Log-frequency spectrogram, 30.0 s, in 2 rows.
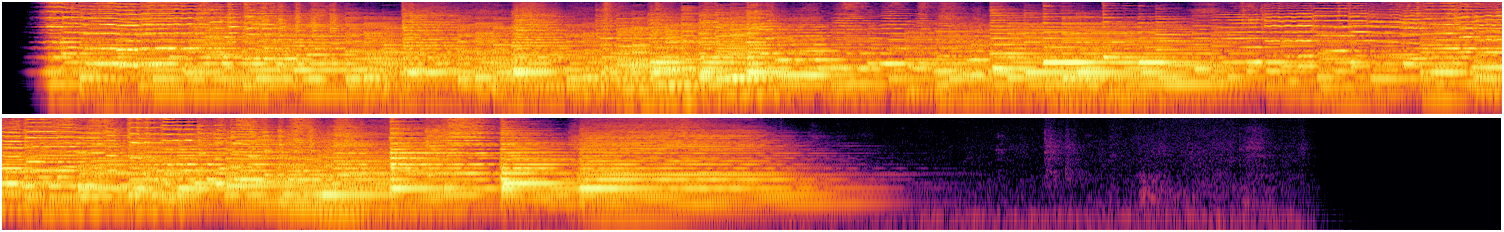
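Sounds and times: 
trio for horn, violin and piano: 0.3s - 23.9s.

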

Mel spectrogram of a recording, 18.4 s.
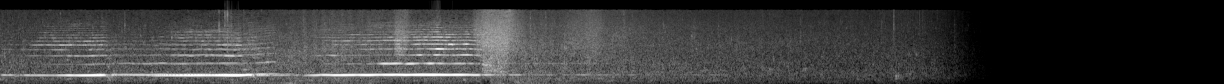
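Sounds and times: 
humpback whale song moans: 0.0s - 11.6s.

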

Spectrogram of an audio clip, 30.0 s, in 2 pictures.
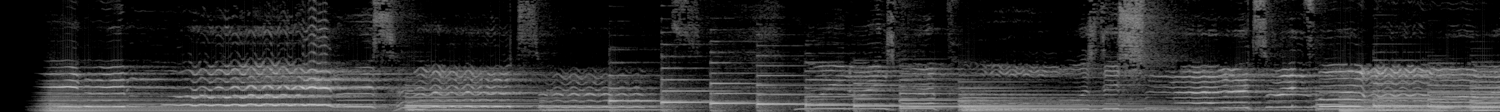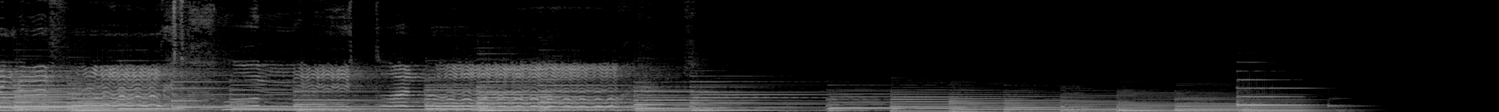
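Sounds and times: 
piano: 0.3s - 28.8s
person singing: 0.4s - 22.6s.

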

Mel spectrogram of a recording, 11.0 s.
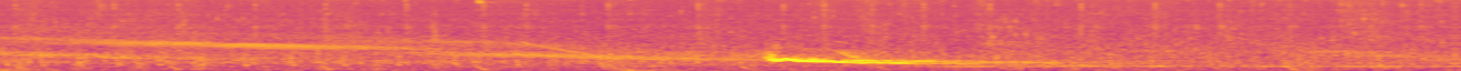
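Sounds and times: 
soft hiss: 0.0s - 10.9s
Weddell seal gliding tonal call: 0.8s - 9.0s.

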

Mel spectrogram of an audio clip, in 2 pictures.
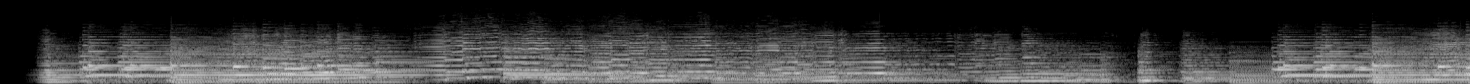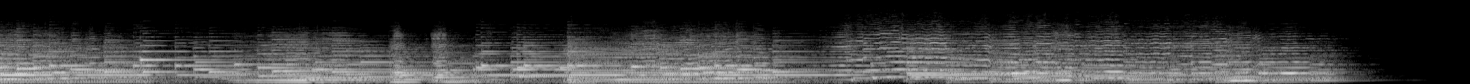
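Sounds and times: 
piano trio playing a gavotte: 0.3s - 28.4s.

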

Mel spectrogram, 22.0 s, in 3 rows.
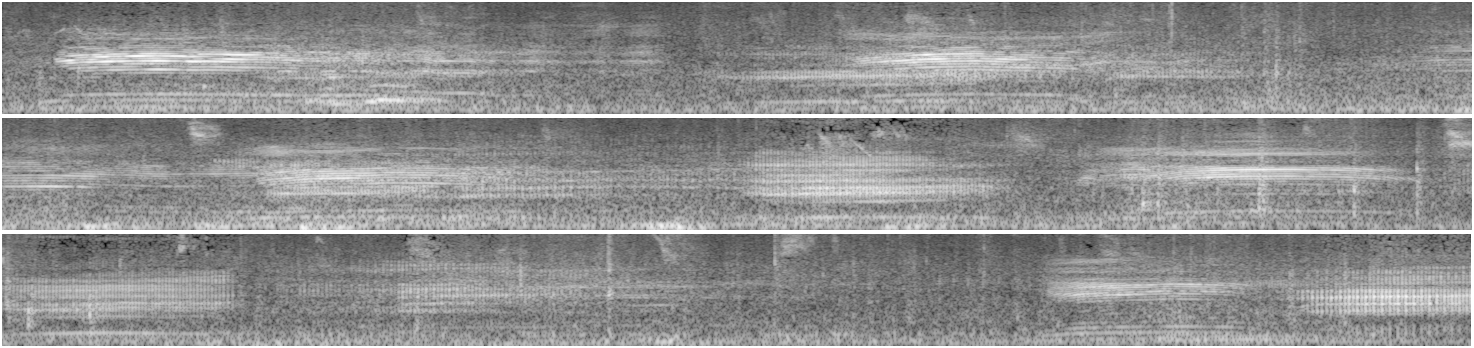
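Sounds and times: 
African buffalo giving deep short grunting moos: 0.2s - 18.8s, 19.9s - 22.0s.

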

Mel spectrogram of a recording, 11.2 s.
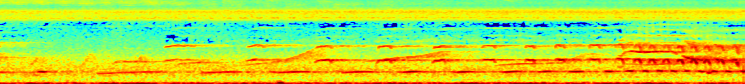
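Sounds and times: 
insect chorus: 0.0s - 11.1s
siamang calls: 7.9s - 11.1s.

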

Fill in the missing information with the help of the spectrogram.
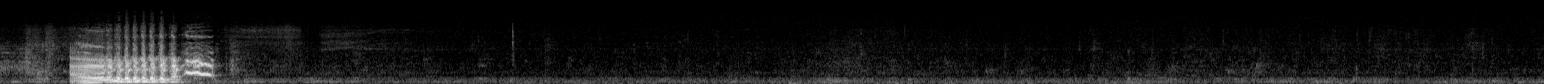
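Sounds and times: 
Galapagos fur seal grunting and barking: 0.7s - 2.2s.

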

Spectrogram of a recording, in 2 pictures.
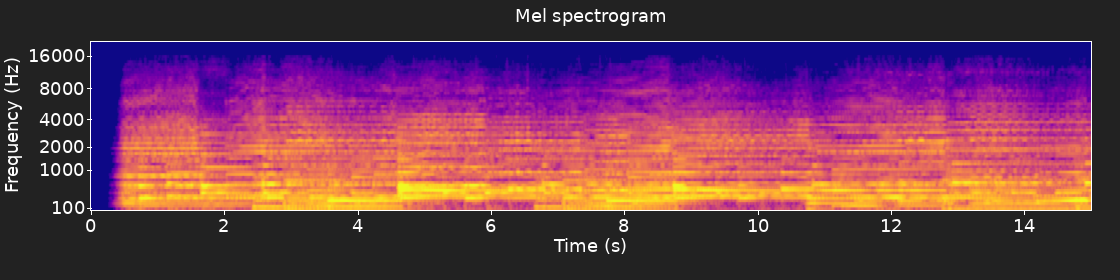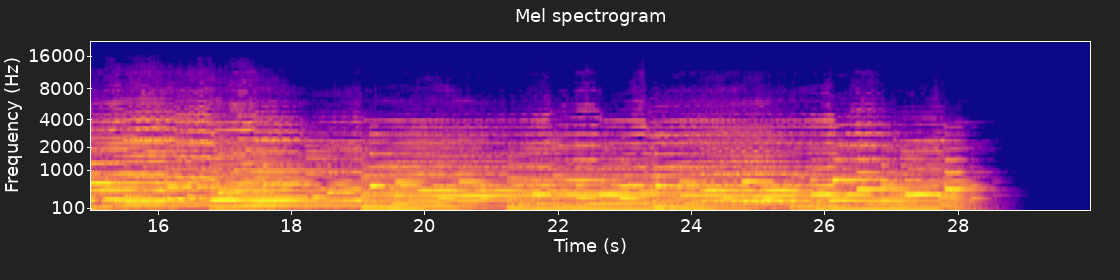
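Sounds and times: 
trio for piano and strings in G minor: 0.3s - 28.7s.

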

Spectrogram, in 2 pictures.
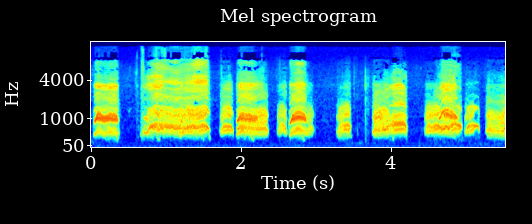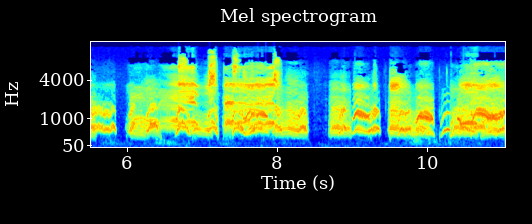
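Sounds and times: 
meerkat raspy harmonic chirps and squeals: 0.0s - 11.0s.

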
